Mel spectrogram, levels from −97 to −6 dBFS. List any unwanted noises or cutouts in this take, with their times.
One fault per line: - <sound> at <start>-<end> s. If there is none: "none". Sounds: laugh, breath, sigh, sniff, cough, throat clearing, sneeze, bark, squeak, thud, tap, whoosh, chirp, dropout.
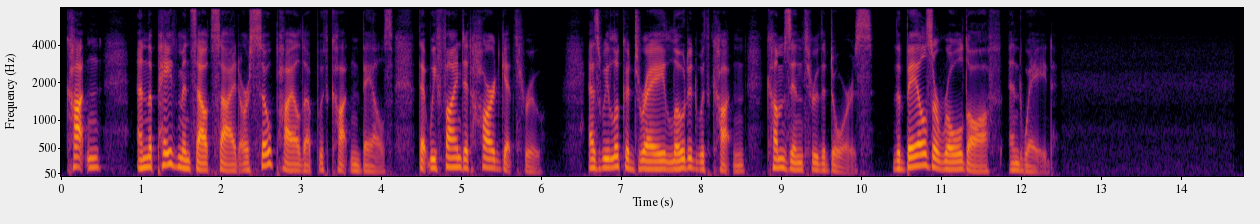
none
